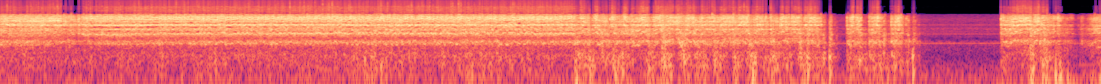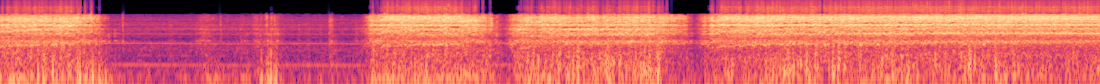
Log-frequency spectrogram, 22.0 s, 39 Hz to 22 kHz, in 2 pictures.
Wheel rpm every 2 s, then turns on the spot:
210, 210, 210, 210, 90, 110, 20, 80, 140, 160, 230.
8-10 12-14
